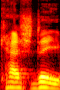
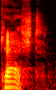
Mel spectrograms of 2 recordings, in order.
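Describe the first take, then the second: First: It is said as two syllables, cash and D. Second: It is said as one syllable, like cashed. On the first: The speaker calls it wrong. "So it's not cash D" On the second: The speaker calls it right. "but cashed"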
